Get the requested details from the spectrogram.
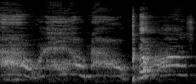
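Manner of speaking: cuz hit hard, loud, very high and slow. Retelling what a man shouted, imitating him saying cuz hard. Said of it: "He was saying cuz hard".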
